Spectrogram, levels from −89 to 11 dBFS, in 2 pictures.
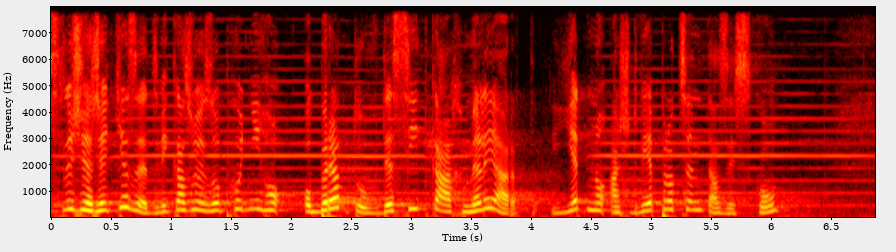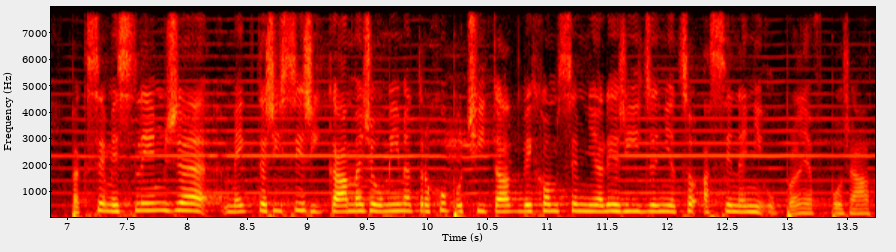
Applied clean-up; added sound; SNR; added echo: none; Bowed string instrument; 18 dB; none.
